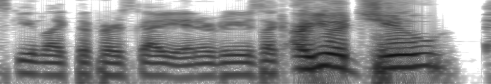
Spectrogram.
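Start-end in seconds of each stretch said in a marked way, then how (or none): 1.5-2.2 mock aggressive, very loud and high voice. Retelling a remixed game clip's interrogation: imitating aggressive questioning. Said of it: "aggressively asking".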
